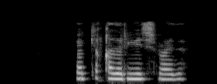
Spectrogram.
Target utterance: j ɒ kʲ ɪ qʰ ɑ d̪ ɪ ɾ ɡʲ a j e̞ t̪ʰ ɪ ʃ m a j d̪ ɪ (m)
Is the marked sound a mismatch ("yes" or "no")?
yes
